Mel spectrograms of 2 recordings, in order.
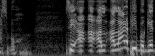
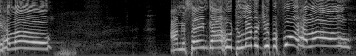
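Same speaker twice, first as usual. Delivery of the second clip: God calling out; 2 semitones higher than usual. Acted. God trying to get his people's attention, building calls. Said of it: "God is like".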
